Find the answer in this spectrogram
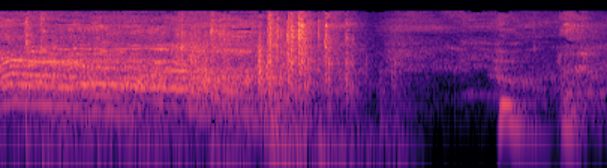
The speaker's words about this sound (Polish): Pomóżcie mi zamknąć drzwi! Pomóżcie!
